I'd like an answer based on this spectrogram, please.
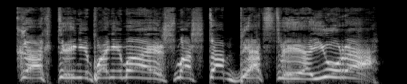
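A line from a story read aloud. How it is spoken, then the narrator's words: Shouting. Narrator (Russian): кричал кактус Кирилл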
